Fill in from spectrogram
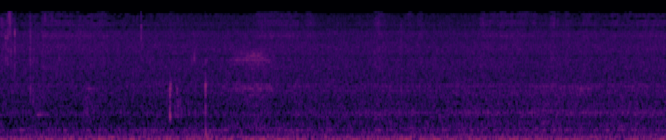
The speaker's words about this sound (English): Do you hear the train?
